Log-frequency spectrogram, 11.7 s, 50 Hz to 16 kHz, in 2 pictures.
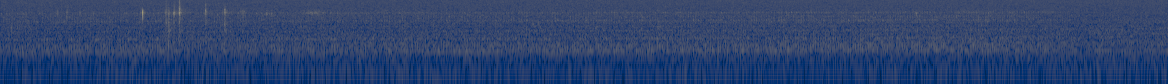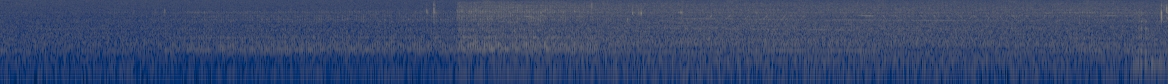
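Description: A big tractor fitted with heavy wheel weights idles steadily in Farming Simulator 17 on PS4, a constant low engine drone that rises slightly in level near the end, with no talking.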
